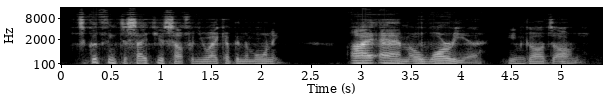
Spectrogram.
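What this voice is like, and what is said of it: Regional accent, warrior sounds like worrier. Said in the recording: “Don't be a warrior, as in W-O-R, be a warrior. And with my accent, you don't know which one I just said.”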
